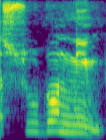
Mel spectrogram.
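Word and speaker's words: pseudonym: यहां पर पी को हम लोग साइलेंट कर देंगे। तो ये पी को हटा देंगे। यहां पर हो जाएगा सूडोनिम। यहां पर सूडोनिम हो जाएगा। तो ठीक है ना? तो इसको पढ़ना है सूडोनिम।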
